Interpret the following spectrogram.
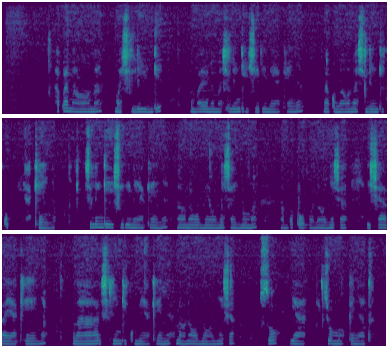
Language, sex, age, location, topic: Swahili, female, 18-24, Nakuru, finance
